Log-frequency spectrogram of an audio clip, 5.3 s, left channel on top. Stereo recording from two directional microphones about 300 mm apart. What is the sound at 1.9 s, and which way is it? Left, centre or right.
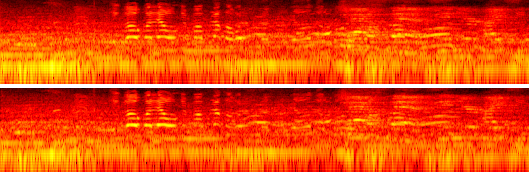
Speech, centre.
